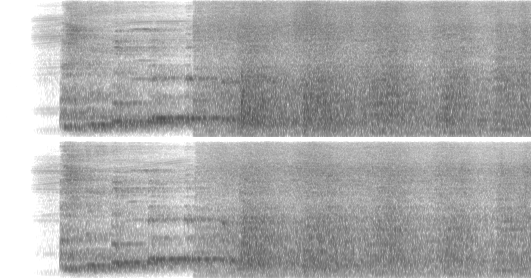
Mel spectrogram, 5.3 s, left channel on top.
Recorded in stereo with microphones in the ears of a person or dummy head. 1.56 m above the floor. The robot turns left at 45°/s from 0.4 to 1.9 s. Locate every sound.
0.6 s a giggle: 80° right, 3.5 m; by 2.7 s 30° right (ahead or behind), 3.5 m
1.9 s footsteps: 45° left (ahead or behind), 2 m; by 5.3 s 60° left (ahead or behind), 4 m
